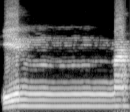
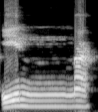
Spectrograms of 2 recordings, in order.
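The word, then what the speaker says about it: إِنَّ: Itu cara membacanya berdengung agak lama. Jadi inna tidak boleh, inna tidak boleh. Jadi bacaannya adalah inna.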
